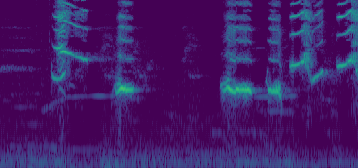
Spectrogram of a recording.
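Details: Oriental magpie-robin song used to provoke other birds into singing: brief bursts of rich whistles and harsh buzzy notes separated by short silences, with a soft low hum.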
